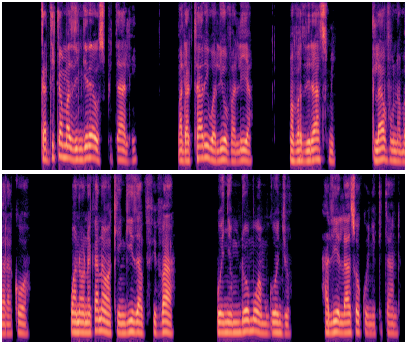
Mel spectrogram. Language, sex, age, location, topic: Swahili, male, 25-35, Nakuru, health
